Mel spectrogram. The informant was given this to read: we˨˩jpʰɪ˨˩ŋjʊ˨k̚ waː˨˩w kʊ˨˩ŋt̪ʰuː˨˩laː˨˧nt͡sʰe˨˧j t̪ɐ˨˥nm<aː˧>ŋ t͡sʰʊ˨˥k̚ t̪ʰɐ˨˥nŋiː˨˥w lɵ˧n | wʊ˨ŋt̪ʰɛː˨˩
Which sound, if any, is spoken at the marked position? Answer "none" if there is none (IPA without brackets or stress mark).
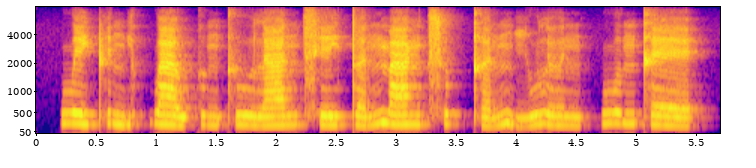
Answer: aː˧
